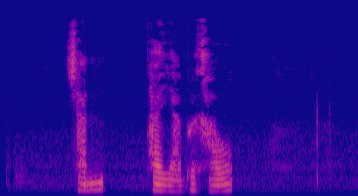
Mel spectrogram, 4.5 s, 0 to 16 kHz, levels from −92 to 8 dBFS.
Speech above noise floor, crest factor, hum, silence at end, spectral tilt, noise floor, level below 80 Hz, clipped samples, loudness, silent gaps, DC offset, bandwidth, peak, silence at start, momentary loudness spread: 31 dB; 22 dB; none; 1.6 s; -3 dB/octave; -73 dBFS; -90 dBFS; under 0.1%; -43 LUFS; none; under 0.1%; 11.5 kHz; -24 dBFS; 0.85 s; 10 LU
